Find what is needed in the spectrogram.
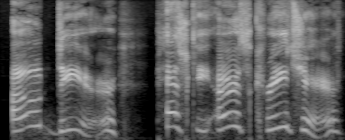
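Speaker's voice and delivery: high, slow alien voice; squeaky space creature, drawn out; a cartoon alien talking down to humans; Martian imitation. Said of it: "I just did a Martian imitation".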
